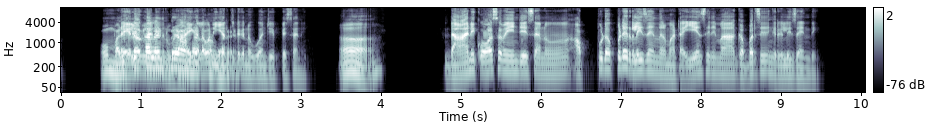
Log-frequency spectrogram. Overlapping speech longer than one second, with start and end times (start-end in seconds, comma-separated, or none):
0.7-2.2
